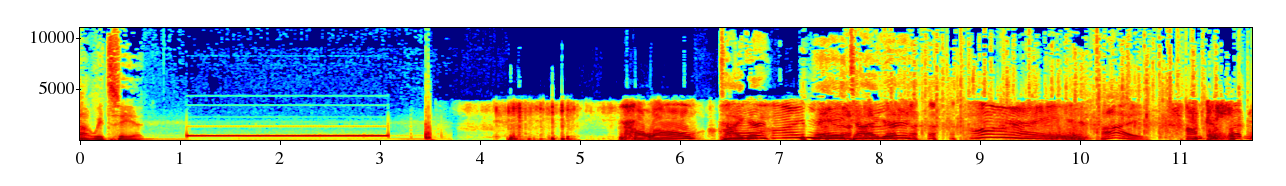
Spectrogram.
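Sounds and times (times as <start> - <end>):
speech: 0.1 - 0.7, 5.6 - 11.7
telephone dial tone: 1.1 - 3.2
laughter: 6.8 - 11.7.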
